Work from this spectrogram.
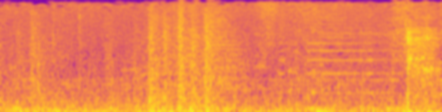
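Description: Musket volleys crackle from a distant battlefield in the video game Napoleon: Total War, dense and continuous, with scattered louder shots over a steady rumble.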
